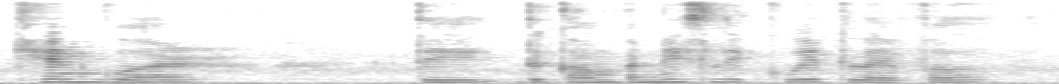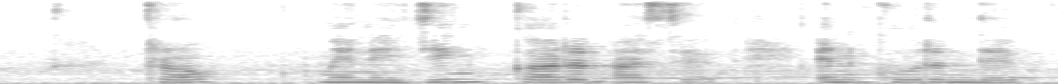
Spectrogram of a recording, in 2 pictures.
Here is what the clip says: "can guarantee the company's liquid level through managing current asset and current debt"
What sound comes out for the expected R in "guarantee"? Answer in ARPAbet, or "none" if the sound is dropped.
none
